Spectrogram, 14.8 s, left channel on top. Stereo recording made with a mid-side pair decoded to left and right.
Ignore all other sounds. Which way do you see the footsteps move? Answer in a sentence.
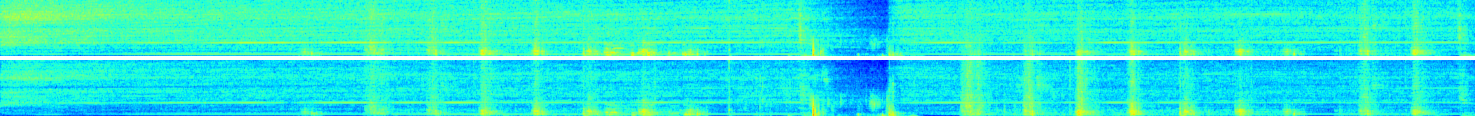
In this clip you hear the footsteps move from left to right and back again.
